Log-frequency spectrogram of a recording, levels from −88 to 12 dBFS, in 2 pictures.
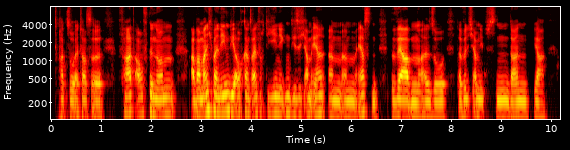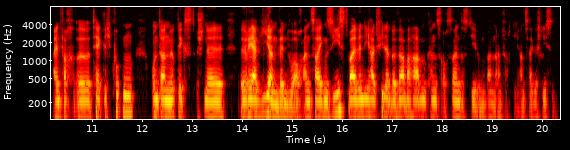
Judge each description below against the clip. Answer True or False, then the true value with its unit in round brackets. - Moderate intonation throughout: False (2.3 semitones)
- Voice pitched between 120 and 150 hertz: False (110 Hz)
